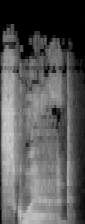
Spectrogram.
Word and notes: squared: British English

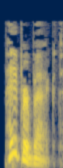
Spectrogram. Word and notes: paperbacked: British English

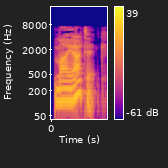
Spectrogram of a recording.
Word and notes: myotic: British English

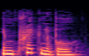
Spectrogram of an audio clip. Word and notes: impregnable: British English

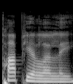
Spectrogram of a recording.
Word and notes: popularly: British English

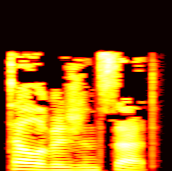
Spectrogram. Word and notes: television set: British English

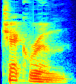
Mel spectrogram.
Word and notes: checkroom: American English

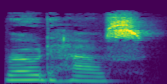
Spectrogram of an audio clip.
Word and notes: roadhouse: American English

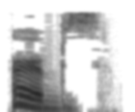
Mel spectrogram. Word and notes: herbs: British English

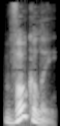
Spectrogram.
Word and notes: vocally: British English

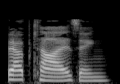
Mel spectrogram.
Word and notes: baptizing: British English

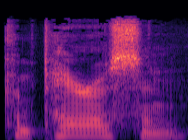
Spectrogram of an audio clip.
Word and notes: comparison: American English

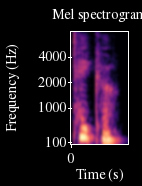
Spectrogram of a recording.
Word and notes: taker: British English

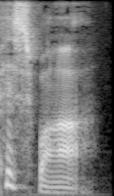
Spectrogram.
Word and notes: pissoir: British English

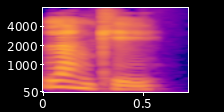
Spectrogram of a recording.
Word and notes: lanky: British English

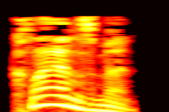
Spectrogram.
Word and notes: klansman: British English

